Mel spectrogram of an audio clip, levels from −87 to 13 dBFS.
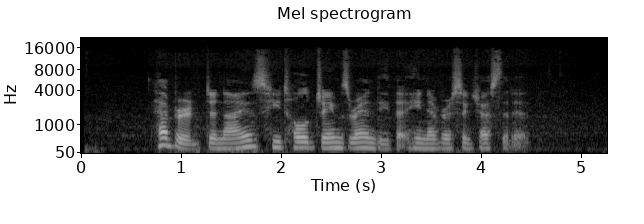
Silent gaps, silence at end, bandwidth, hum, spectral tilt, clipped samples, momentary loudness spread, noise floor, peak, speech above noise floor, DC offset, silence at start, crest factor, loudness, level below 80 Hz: none; 0.8 s; 16.5 kHz; none; -4 dB/octave; under 0.1%; 9 LU; -64 dBFS; -10 dBFS; 33 dB; under 0.1%; 0.75 s; 20 dB; -30 LUFS; -66 dBFS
